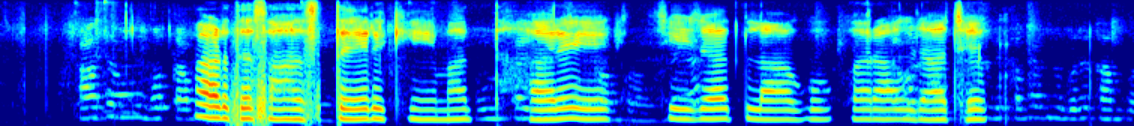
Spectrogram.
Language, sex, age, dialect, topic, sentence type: Magahi, female, 56-60, Northeastern/Surjapuri, banking, statement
